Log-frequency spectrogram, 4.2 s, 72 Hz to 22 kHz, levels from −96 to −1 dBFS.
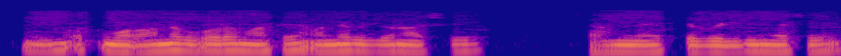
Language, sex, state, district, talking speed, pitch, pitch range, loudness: Bengali, male, West Bengal, Purulia, 140 wpm, 120 Hz, 115-120 Hz, -40 LUFS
